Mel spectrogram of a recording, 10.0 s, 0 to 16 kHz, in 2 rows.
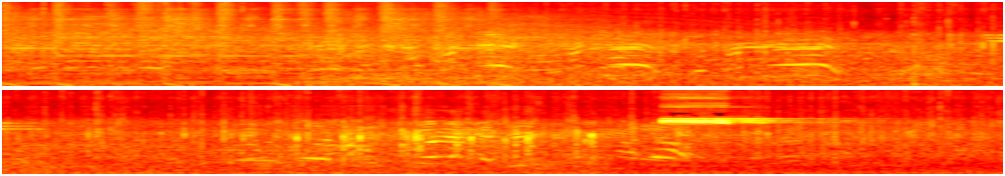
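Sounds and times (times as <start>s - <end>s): steady background noise: 0.0s - 10.0s
players shouting: 0.2s - 5.0s.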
